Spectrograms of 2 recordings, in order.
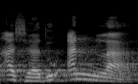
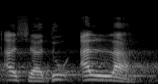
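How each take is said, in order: First: A clear n sound is heard before the l. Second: The n vanishes into a doubled l sound. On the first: The speaker calls it wrong. "bukan asyhadu anla" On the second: The speaker calls it right. "tapi asyhadu alla"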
